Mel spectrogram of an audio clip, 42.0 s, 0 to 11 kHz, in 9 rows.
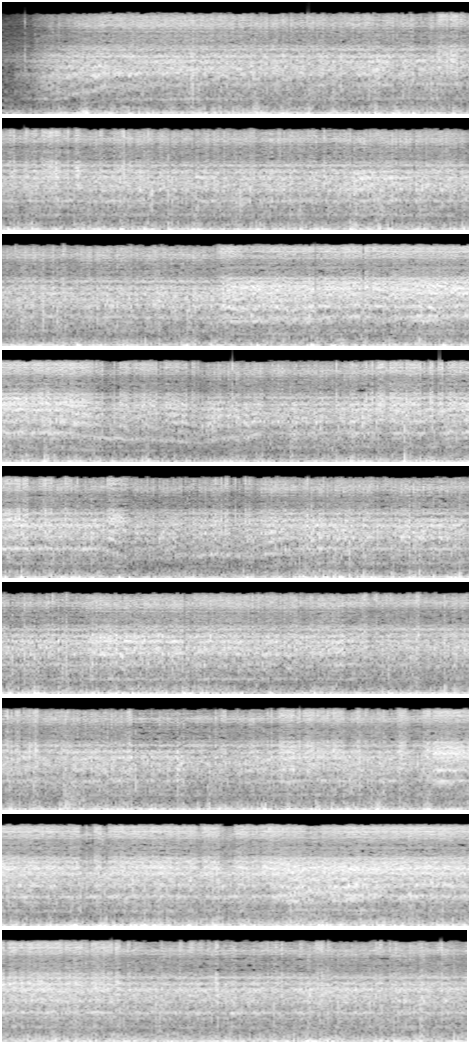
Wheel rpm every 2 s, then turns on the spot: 70, 110, 110, 110, 110, 110, 110, 100, 100, 110, 90, 110, 110, 110, 110, 110, 110, 110, 110, 110, 110.
none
